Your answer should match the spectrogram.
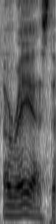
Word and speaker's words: arayes: It's spelled A-R-A-Y-E-S.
